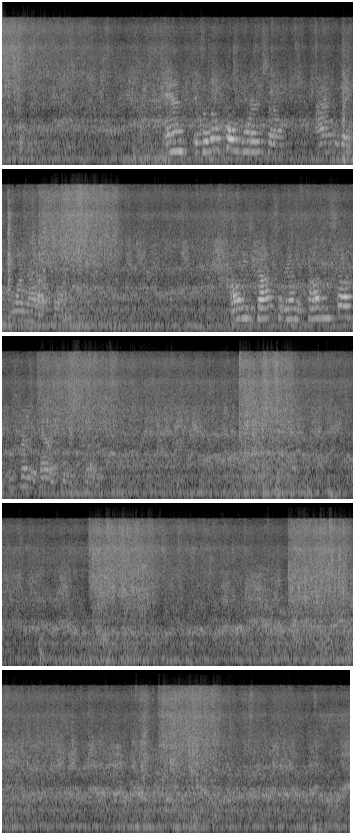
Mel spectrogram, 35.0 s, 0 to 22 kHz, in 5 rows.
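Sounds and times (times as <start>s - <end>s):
tap water running: 0.0s - 35.0s
water stream splashing: 0.0s - 35.0s.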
